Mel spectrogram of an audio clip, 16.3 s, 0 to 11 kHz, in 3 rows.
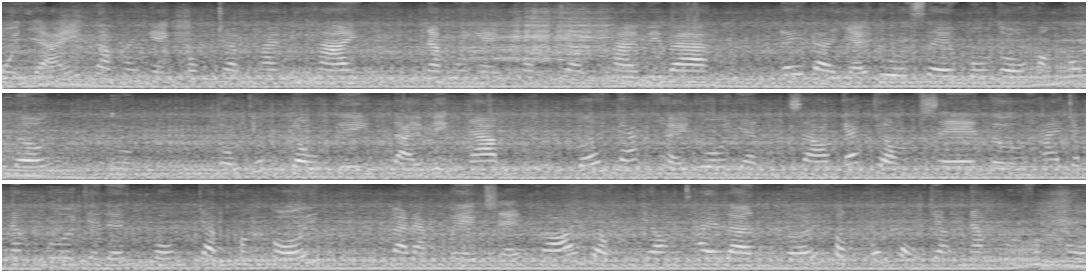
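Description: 150cc sportbike engine idling on a race starting grid, picked up by an onboard camera, with short throttle blips now and then: a quick rev near the start, a held rise around three seconds in, another blip around five seconds and one at the end. Other race bikes' engines running around it.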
